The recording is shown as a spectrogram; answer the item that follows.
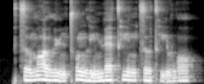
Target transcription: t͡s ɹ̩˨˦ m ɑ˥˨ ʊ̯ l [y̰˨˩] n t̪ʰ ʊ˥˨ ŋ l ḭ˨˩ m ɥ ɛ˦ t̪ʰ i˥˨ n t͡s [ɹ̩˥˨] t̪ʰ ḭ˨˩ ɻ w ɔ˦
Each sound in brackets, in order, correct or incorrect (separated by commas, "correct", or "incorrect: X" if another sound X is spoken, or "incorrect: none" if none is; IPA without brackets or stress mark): correct, incorrect: ɹ̩˨˦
